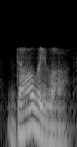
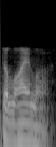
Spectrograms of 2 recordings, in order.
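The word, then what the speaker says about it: Dalila: and explain to you why I pronounce her name da Lila and not Delilah so when I'm when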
